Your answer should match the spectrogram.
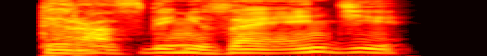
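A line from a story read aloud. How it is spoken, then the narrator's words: Growling. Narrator (Russian): прорычал мужчина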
